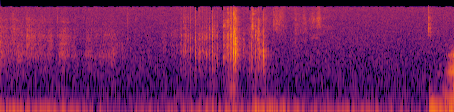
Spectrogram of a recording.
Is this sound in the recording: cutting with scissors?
yes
